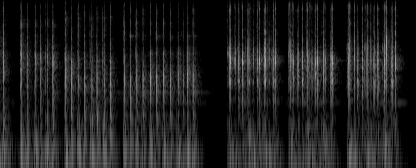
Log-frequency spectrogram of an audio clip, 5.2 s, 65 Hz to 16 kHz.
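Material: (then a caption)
Plastic. A black VortexSeries GT65 LITE 65% mechanical keyboard with a plastic case and keycaps, resting on a grey surface, is typed on steadily by two hands using their fingertips. The result is six bursts of dense, bright, crisp key clacks with almost no low end, and each click dies away almost instantly.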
